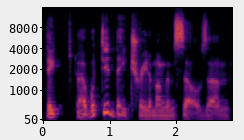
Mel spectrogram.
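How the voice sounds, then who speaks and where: Speaking at a normal speed, this teacher has a low, a bit bright voice with lively intonation and a North American accent. He chats with children while demonstrating at an indoor desk, asking questions to guide them, with the camera looking down from overhead.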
